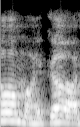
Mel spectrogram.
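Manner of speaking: frightened, scared womanly exclamation. Retelling a big guy seeing the basement picture, imitating his cry in a woman's voice. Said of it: "like in a woman's voice".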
